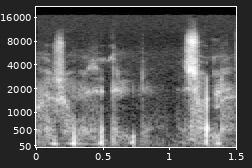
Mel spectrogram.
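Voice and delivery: soft unvoiced whisper to himself; whispered aside. Real, not acted. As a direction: mutter it under your breath while searching. Quiet aside searching for shell.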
